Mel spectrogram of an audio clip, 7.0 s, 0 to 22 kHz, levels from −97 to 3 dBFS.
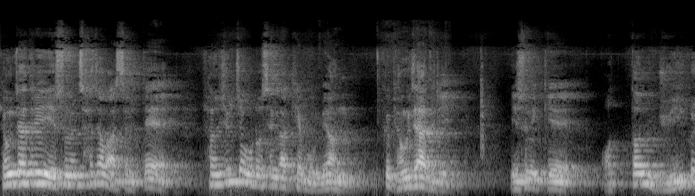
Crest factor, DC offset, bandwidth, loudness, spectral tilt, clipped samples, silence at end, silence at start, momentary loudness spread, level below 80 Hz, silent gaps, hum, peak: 20 dB; under 0.1%; 13 kHz; -28 LUFS; -5.5 dB/octave; under 0.1%; 0 s; 0 s; 15 LU; -66 dBFS; none; none; -8 dBFS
